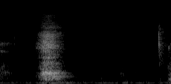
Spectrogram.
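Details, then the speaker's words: Morning allergy sneezes after waking with a tickly nose, trigger unknown: a single sharp, explosive sneeze after a brief breath in, in a quiet room, one of a repeated series. "It's going to be a Sneezy day. Sneezy day. Oh my gosh, excuse me. I don't think I'm quite done yet."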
